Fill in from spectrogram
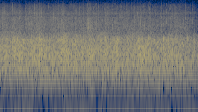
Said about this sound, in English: Come on, give God a mighty clap of praise.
